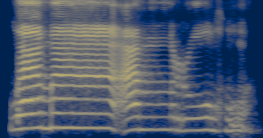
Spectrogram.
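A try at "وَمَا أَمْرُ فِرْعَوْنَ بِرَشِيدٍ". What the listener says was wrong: Manya kurang panjang. Manya 4. Nadanya mudah. Kalau ini nadanya emang mudah. Datar, yang kedua naik gitu ya. Datar, naik.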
